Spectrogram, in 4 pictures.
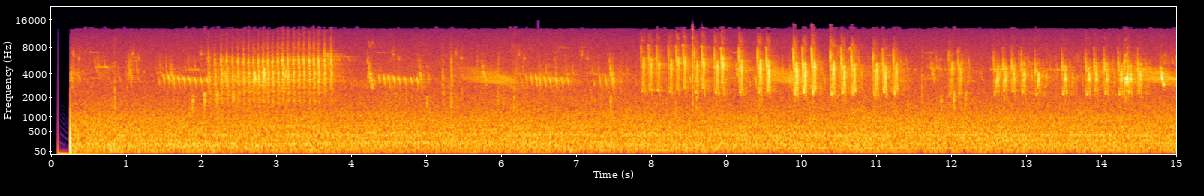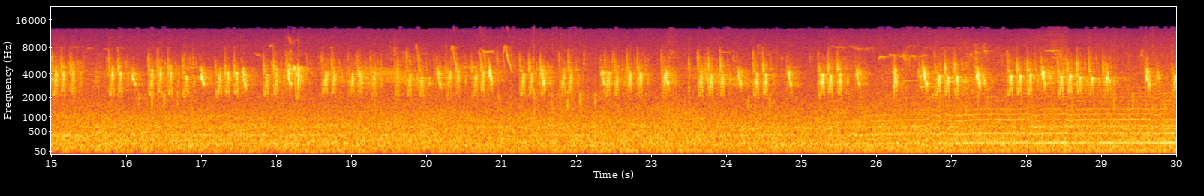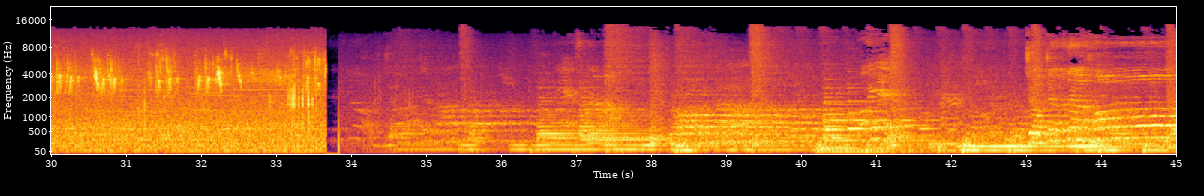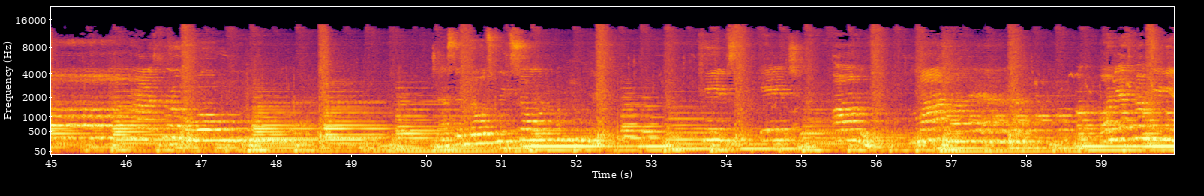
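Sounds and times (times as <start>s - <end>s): songbirds chirping and singing: 0.3s - 33.7s, 34.4s - 48.8s, 50.1s - 59.9s.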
